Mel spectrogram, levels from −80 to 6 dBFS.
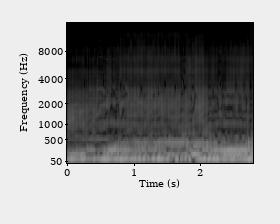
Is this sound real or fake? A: fake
